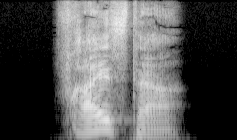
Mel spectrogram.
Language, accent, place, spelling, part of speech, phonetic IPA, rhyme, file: German, Germany, Berlin, freister, adjective, [ˈfʁaɪ̯stɐ], -aɪ̯stɐ, De-freister.ogg
- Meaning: inflection of frei: 1. strong/mixed nominative masculine singular superlative degree 2. strong genitive/dative feminine singular superlative degree 3. strong genitive plural superlative degree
